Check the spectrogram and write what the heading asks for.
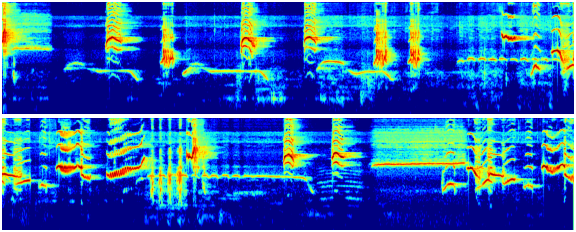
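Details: Captive-bred Oriental magpie-robin in Kebumen sings spaced sharp whistled phrases with downward slurs, then a busier stretch of held whistles, buzzy rattles and rapid varied notes, with brief silences between phrases.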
